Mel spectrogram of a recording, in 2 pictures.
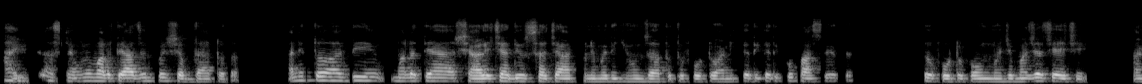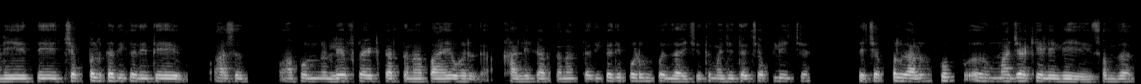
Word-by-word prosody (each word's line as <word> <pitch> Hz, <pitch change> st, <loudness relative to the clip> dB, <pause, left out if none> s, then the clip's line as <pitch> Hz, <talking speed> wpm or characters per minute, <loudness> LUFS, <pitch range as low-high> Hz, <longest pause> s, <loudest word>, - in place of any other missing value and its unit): Height 440 Hz, -, -5 dB
असल्यामुळे 155 Hz, +2 st, -5 dB
मला 160 Hz, -2 st, +3 dB
ते -, -, +7 dB
अजून 150 Hz, +2 st, +4 dB
पण 165 Hz, -, 0 dB
शब्द 135 Hz, -2 st, 0 dB
आठवतात. 130 Hz, -1 st, -5 dB, 0.5 s
आणि 185 Hz, -, -4 dB
तो 185 Hz, -, +6 dB
अगदी 175 Hz, 0 st, +1 dB, 0.3 s
मला 155 Hz, +1 st, +1 dB
त्या 155 Hz, -1 st, +3 dB
शाळेच्या 140 Hz, +1 st, +4 dB
दिवसाच्या 145 Hz, 0 st, +2 dB
आठवणीमध्ये 140 Hz, 0 st, 0 dB
घेऊन 135 Hz, 0 st, -4 dB
जातो 135 Hz, -1 st, 0 dB
तो 135 Hz, -, -2 dB
फोटो 135 Hz, 0 st, +1 dB
आणि 135 Hz, 0 st, -4 dB
कधी-कधी 150 Hz, 0 st, -1 dB
खूप 160 Hz, -2 st, -3 dB
हसू 140 Hz, +1 st, -2 dB
येतं. 155 Hz, -, -9 dB, 0.7 s
तो 150 Hz, -, +3 dB
फोटो 140 Hz, 0 st, +2 dB
पाहून 140 Hz, 0 st, +3 dB
म्हणजे 135 Hz, +1 st, 0 dB
मजाच 150 Hz, +2 st, +3 dB
यायची. 140 Hz, -3 st, +3 dB, 0.5 s
आणि 140 Hz, 0 st, +3 dB
ते 145 Hz, -1 st, +2 dB
चप्पल 160 Hz, -2 st, +2 dB
कधी-कधी 150 Hz, -2 st, +3 dB
ते 145 Hz, -1 st, +4 dB, 0.6 s
असं 145 Hz, 0 st, -3 dB, 0.5 s
आपण 145 Hz, 0 st, -2 dB
लेफ्ट-राइट 145 Hz, -1 st, +2 dB
करतांना, 140 Hz, -1 st, 0 dB
पाय 140 Hz, 0 st, +4 dB
वर-खाली 135 Hz, 0 st, -3 dB
करतांना, 140 Hz, 0 st, -2 dB
कधी-कधी 145 Hz, +3 st, -1 dB
पडून 155 Hz, -1 st, 0 dB
पण 140 Hz, -, +3 dB
जायची, 135 Hz, 0 st, 0 dB
तर -, -, -5 dB
म्हणजे 140 Hz, 0 st, -2 dB
त्या 140 Hz, -, +2 dB
चपलीच्या 150 Hz, +1 st, -4 dB, 0.5 s
ते -, -, +3 dB
चप्पल 170 Hz, -, 0 dB
घालून 150 Hz, 0 st, +2 dB
खूप 175 Hz, 0 st, -3 dB
अ, -, -, +1 dB, 0.2 s
मजा 150 Hz, +1 st, +3 dB
केलेली 140 Hz, -2 st, +3 dB
आहे, 120 Hz, 0 st, -3 dB
समजा 135 Hz, 0 st, -3 dB
145 Hz, 160 wpm, -23 LUFS, 140-150 Hz, 0.7 s, ते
